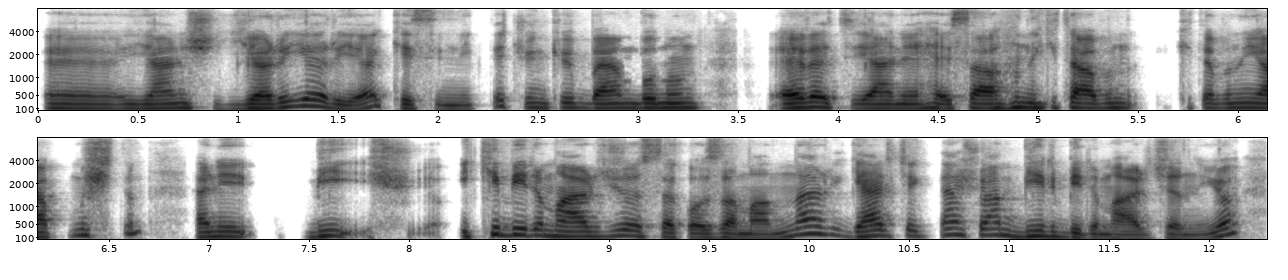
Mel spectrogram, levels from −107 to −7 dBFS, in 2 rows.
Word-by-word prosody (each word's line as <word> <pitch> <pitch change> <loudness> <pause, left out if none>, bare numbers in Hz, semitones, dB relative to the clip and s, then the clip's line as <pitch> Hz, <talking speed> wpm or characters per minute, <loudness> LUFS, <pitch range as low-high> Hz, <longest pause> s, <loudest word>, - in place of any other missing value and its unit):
Eee, 125 - -1 0.3
yani, 120 +2 0
şi 115 -3 -5
yarı 120 +3 +6
yarıya 160 - +1
kesinlikle. 105 +3 -6
Çünkü 135 -3 -6
ben 125 +1 +2
bunun 130 0 +2 0.3
Evet, 140 +1 +5
yani, 120 0 +2
hesabını 125 +2 +3
kitabın 130 -1 +1 0.2
kitabını 130 0 -3
yapmıştım. 165 - -2 0.2
Hani, 135 +1 -1 0.2
bir 155 - -4
ş - - -9 0.2
2 200 -4 -1
birim 175 -4 +2
harcıyorsak 140 -2 +1
o 115 -1 +2
zamanlar 115 - -1
gerçekten 155 +2 -1
şu 180 0 -4
an 170 -6 -3
1 145 -3 0
birim 110 -4 0
harcanıyor 95 -1 -1
130 Hz, 140 wpm, -22 LUFS, 120-150 Hz, 0.3 s, yarı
